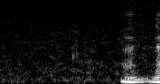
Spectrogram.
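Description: Near silence, room tone only, then a man starts speaking about a second and a half in.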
